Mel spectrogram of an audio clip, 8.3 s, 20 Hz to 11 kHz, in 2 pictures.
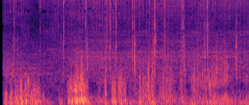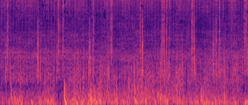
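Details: Trek Domane+ SLR7 Gen 4 e-bike, 6 months old, about 6,500 km: irregular sharp clicks and creaks from the motor/crank area, mainly in turbo 100% assist uphill; drive unit also threw error 0408 overcurrent twice.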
